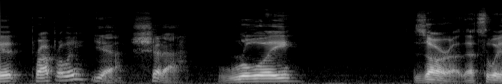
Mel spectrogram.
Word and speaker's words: Xara: But it's Xara in Portuguese.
